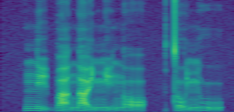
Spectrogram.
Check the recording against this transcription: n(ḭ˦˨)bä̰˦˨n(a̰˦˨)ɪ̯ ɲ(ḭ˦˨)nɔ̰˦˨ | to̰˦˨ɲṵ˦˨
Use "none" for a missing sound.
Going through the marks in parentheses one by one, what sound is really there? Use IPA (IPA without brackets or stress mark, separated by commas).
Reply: ḭ˦˨, a̰˦˨, ḭ˦˨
